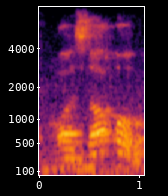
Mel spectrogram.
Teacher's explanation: قاف حروف قلقلہ میں سے اور موٹے حروف میں سے بھی قلقلہ بھی کریں گے، اس کو ہلا کر بھی پڑھیں گے اور موٹا بھی کریں گے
